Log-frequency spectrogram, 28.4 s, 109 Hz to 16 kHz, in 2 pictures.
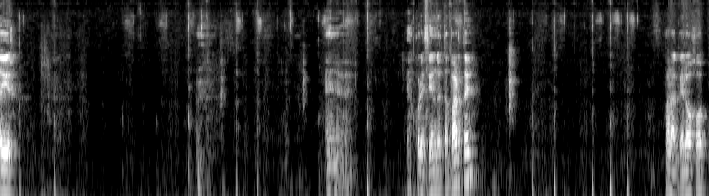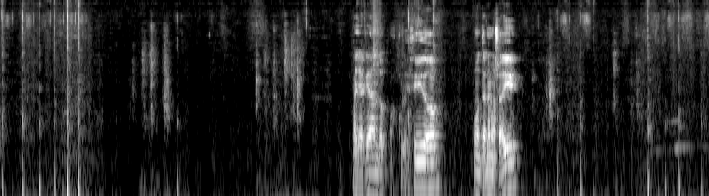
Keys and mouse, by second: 0.2 f, 4.8-5.6 drag, 5.6-6.4 middle drag, 6.4-9.6 drag, 9.6-10.7 middle drag, 10.7-11.5 drag, 11.5-11.9 middle drag, 11.9-16.4 drag, 16.4-17.8 middle drag, 17.1 ctrl+z, 17.8-20.4 drag, 19.5 ctrl+z, 20.4-21.4 middle drag, 21.4 click, 22.0-22.4 middle drag, 22.4-24.0 drag, 24.0-25.4 middle drag, 25.4-26.3 drag, 26.3 middle click, 27.2-28.3 drag.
